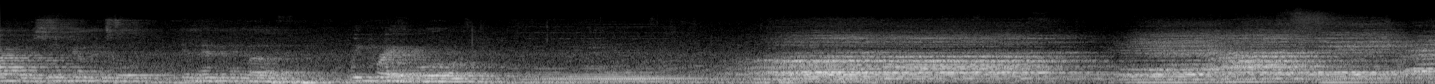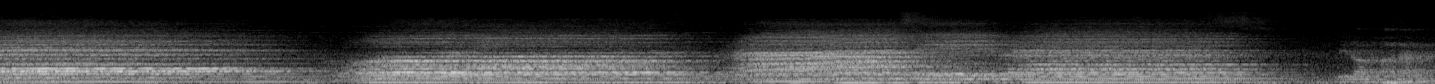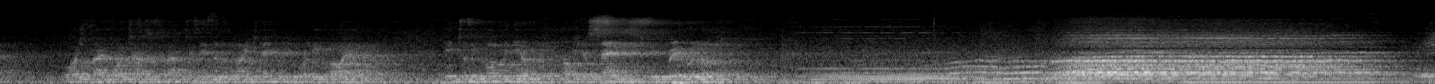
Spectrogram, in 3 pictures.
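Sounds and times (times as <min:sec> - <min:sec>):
church choir singing: 0:00.0 - 0:28.0, 0:33.7 - 0:43.0.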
